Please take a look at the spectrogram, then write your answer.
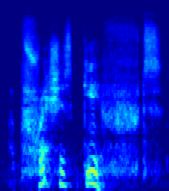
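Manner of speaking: whisper. Real, not acted. Tender aside in a sermon.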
